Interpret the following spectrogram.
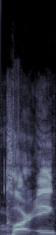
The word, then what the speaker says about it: Klar Inc.: So Chadwick is the founder and owner of Klarink. I think is how you say that. Klarink. Klar. Oh, Klar Inc. Yes, Klar. No, Klar Inc. with a K.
